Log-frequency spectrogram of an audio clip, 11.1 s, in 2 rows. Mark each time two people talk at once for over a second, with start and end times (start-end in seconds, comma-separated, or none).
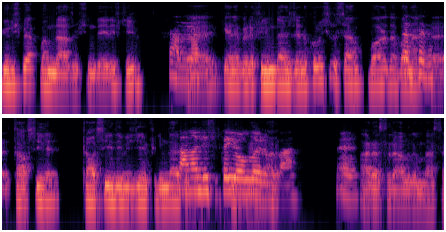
7.7-9.0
